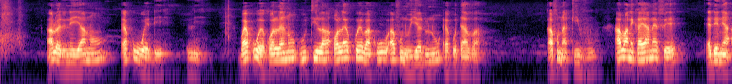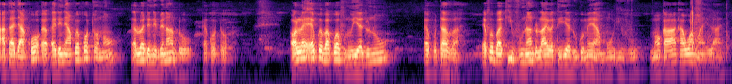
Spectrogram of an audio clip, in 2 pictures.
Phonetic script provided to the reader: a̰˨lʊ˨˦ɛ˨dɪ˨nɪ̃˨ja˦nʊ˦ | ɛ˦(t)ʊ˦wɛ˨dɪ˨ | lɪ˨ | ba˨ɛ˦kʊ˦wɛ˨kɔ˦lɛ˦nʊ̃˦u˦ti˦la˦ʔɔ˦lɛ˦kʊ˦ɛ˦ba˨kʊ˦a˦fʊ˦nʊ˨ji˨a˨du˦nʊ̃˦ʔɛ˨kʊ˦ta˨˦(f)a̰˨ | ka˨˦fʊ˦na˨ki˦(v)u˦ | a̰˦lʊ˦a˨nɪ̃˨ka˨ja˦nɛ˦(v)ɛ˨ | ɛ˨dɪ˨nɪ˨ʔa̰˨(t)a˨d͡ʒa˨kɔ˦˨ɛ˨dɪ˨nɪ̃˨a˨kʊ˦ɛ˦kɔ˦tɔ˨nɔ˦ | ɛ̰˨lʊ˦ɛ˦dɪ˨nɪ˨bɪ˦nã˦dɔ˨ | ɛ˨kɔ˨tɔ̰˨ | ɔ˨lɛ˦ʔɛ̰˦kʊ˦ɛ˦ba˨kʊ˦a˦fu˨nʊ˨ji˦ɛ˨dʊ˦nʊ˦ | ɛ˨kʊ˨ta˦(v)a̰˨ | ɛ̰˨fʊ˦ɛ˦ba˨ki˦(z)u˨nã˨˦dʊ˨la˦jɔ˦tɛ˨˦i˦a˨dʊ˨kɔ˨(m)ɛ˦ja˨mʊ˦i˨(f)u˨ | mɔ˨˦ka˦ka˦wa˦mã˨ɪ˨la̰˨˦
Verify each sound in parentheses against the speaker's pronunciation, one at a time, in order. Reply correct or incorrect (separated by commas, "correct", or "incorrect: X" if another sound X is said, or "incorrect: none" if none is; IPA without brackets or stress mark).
incorrect: k, incorrect: v, correct, incorrect: f, correct, correct, incorrect: v, correct, incorrect: v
